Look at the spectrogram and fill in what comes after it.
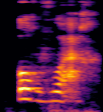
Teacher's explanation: French people often omit the E and just say au revoir.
